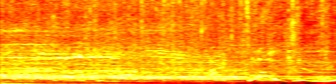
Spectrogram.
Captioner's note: crowd cheering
